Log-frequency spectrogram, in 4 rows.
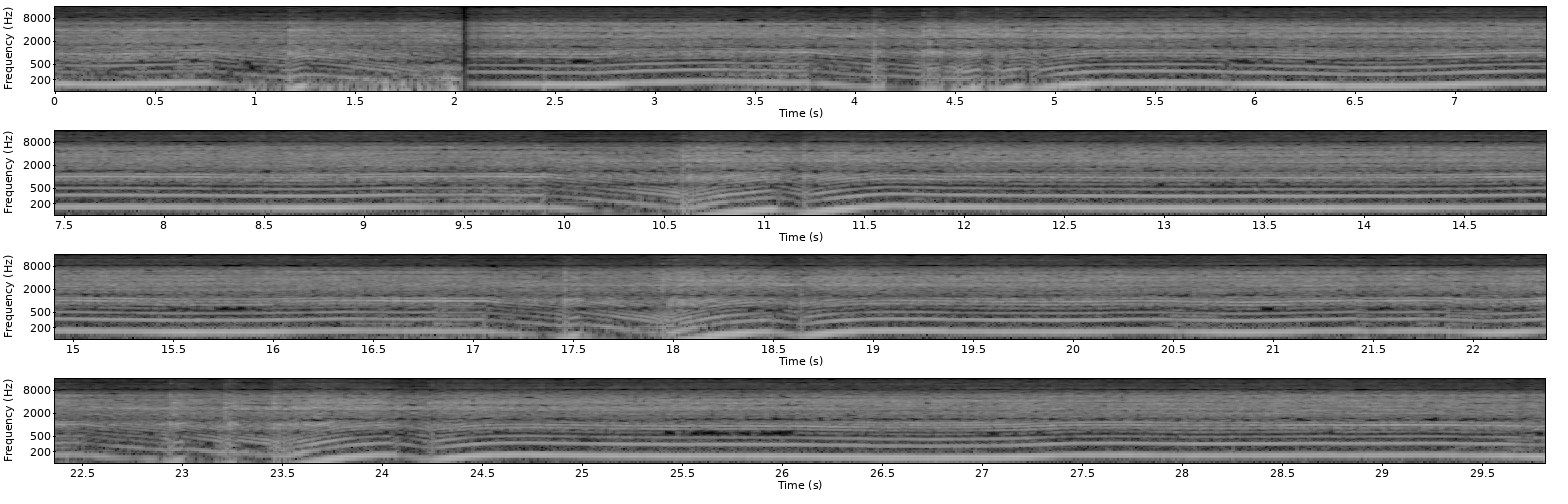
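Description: STIHL MS 382 single-cylinder two-stroke chainsaw running at high revs while cutting through a large felled log. The engine pitch dips sharply and recovers about five times.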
